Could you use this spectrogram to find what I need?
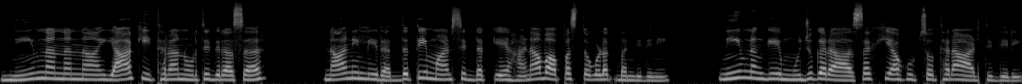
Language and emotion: Kannada, disgusted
